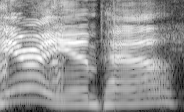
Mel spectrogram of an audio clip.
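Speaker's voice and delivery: high-pitched talking blackbird saying hello; chummy bird. Acted. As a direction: announce yourself as a perky little bird. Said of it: "he said".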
